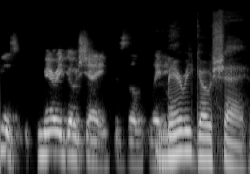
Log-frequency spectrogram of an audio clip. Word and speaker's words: Gauthier: Mary Gauthier, and she pronounces it, and it's sort of like it's a New Orleans Cajun style name, Gaucher.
